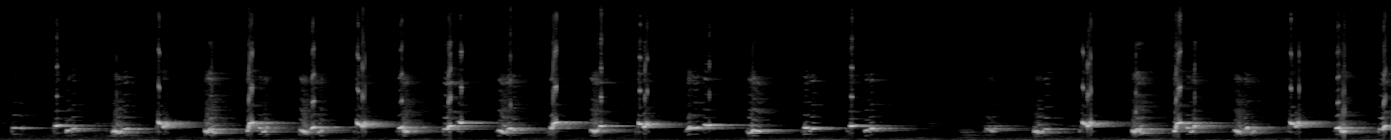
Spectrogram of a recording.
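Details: Training song of a Yellow-vented bulbul, long continuous rolling phrases for other bulbuls to imitate; rapid chain of warbled, up-and-down whistled notes, about three per second, briefly pausing near the middle before resuming.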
